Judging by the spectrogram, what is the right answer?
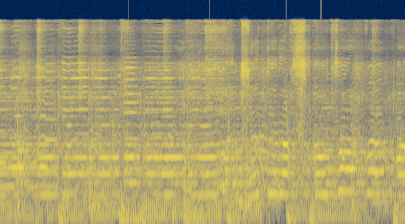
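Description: Live folk-rock band playing with a fiddle lead over electric guitars, bass and drums with a steady beat; a woman's singing voice comes in about halfway.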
